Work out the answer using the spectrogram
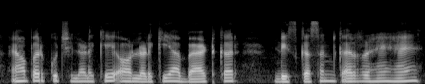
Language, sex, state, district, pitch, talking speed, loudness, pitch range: Hindi, male, Jharkhand, Ranchi, 145 Hz, 155 wpm, -19 LUFS, 130-155 Hz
